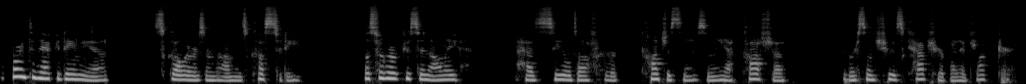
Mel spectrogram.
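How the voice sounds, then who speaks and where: A woman giving a measured, earnest dramatic reading of video game script as an amateur voice actor. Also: mid-range voice, dark tone, no echo.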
